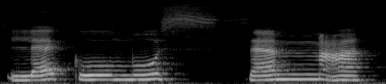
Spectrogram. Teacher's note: We have a dhamma meme, and then I go immediately to the sin shadda. The lam is also dropped because it has a sukoon letter after it, and I go from the meme dhamma to the sin shadda. · the sound of the sin runs with a whistling sound. It has rakhawa and it has safir. Safir means whistle.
